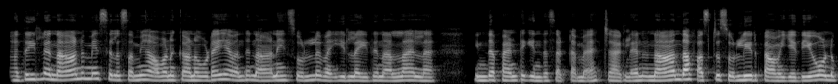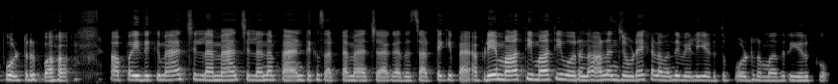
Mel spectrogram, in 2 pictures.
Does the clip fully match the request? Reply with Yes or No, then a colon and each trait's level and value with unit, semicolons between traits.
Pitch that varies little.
Yes: narrow, 2.2 semitones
